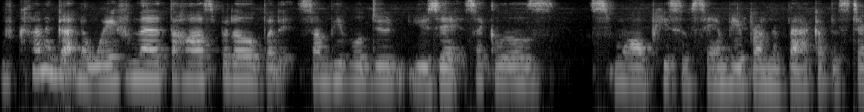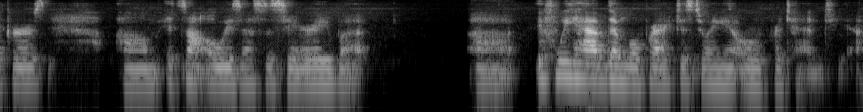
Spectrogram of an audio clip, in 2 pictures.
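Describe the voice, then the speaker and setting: Fairly low in pitch with ordinary variation, a woman talks at a fairly quick pace. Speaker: instructor. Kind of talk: recorded lecture. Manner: fast; casual, filler-heavy.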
